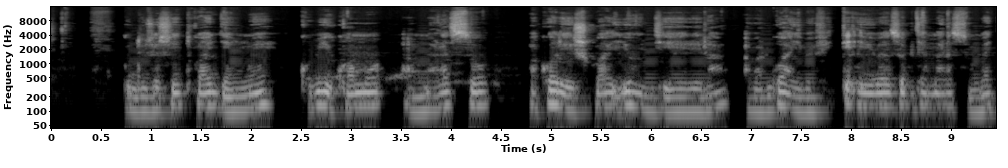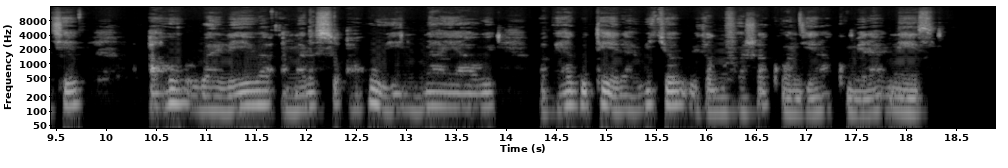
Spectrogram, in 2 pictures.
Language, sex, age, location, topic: Kinyarwanda, male, 18-24, Kigali, health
